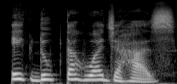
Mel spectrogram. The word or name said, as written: डूबना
